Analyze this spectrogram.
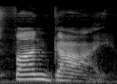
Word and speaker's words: fungi: is actually called fungi and that that G it's fun guy so in this kingdom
